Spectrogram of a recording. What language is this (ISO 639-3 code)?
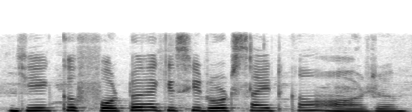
hin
